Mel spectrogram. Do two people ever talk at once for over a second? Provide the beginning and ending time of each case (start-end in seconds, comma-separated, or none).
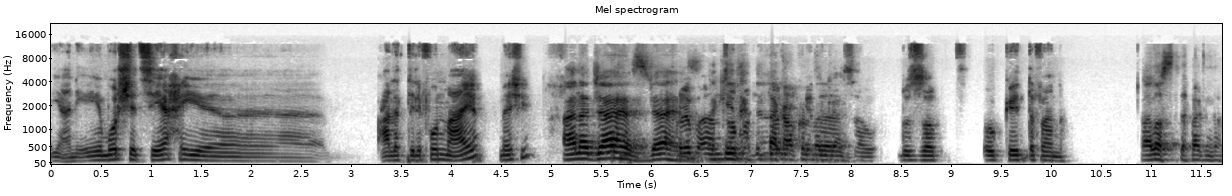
6.2-8.1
